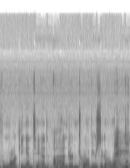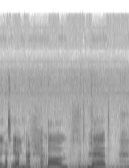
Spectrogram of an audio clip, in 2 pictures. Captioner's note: laughing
